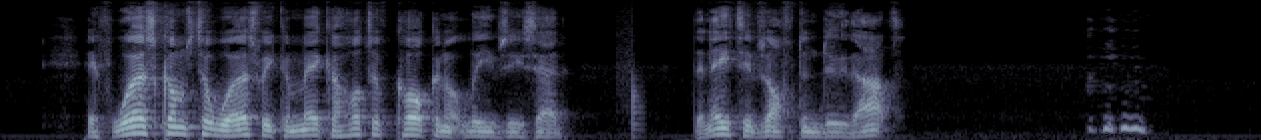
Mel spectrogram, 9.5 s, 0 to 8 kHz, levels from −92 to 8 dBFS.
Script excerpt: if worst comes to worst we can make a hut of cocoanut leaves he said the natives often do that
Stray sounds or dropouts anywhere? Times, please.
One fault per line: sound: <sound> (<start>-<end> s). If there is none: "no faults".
sound: thud (4.6-4.8 s)
sound: laugh (8.1-8.6 s)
